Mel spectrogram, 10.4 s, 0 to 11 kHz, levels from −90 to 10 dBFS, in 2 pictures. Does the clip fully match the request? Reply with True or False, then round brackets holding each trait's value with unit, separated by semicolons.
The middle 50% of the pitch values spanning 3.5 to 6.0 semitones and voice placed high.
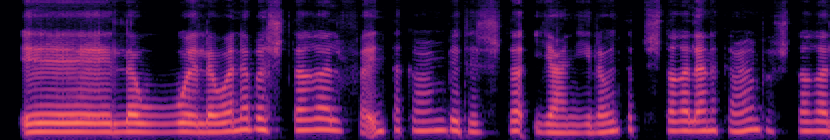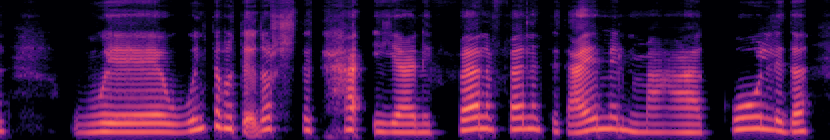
True (3.8 semitones; 225 Hz)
